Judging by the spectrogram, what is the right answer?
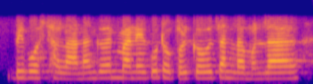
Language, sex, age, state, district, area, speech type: Bodo, female, 18-30, Assam, Chirang, urban, conversation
